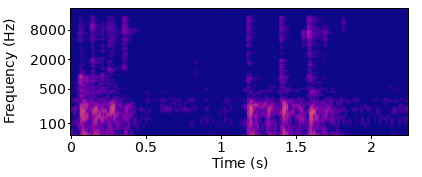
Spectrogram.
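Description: Computer keyboard keystrokes as a terminal command is typed: a quick run of clicks at the start and a second short cluster a little past halfway.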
